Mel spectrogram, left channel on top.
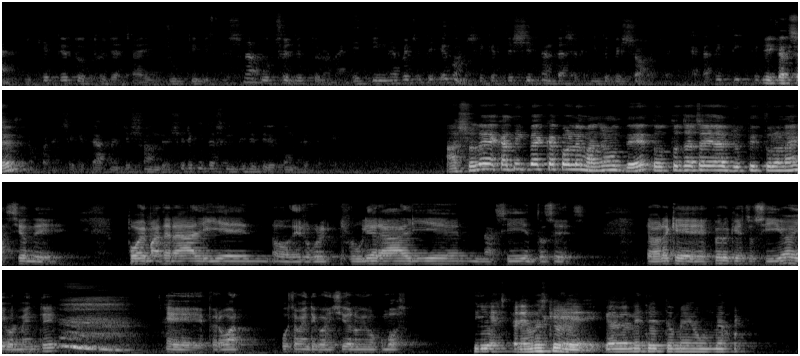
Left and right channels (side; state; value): both; different; correlation 0.01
